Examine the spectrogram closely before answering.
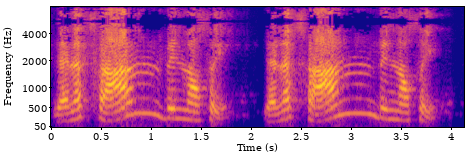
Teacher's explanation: وبعدين بخفيها عند الباء واعمل لها غنه. بحول النون الساكنه او التنوين الى ميم واعمل واخفيها عند الباء واعمل لها الغنه بتاعتها · Term: الاقلاب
